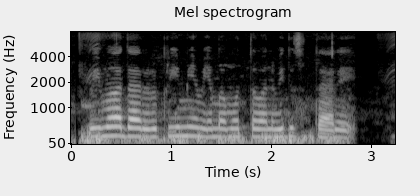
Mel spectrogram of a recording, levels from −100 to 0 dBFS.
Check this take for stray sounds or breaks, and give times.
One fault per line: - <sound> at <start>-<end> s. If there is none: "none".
none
